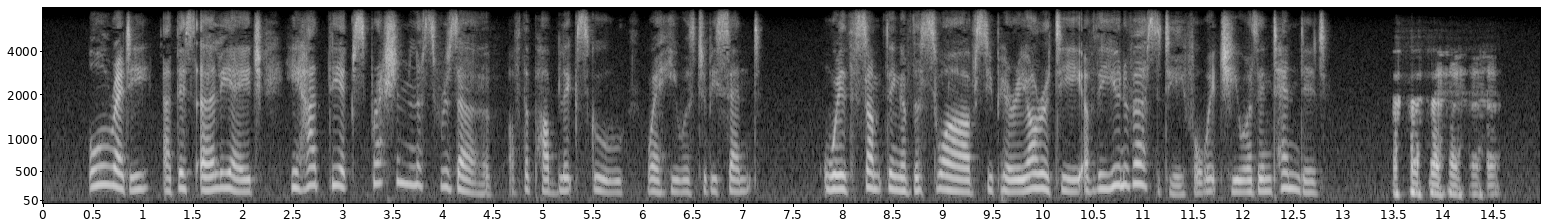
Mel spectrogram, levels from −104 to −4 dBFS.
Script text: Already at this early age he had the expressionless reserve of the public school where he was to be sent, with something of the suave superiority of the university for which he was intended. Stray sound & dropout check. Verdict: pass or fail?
fail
